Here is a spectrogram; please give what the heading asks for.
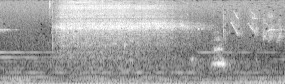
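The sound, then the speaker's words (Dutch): During a guided relaxation meditation, a slow, deep breath in makes a soft, airy hiss that lasts about a second and a half. It sits over a quiet, sustained musical drone. “Adem nog eens diep in.”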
